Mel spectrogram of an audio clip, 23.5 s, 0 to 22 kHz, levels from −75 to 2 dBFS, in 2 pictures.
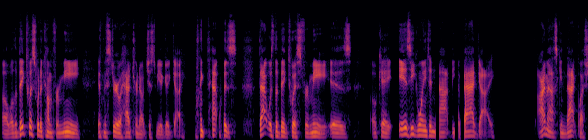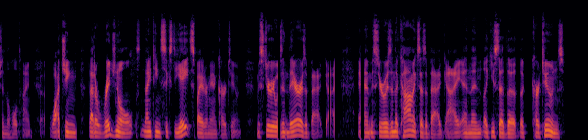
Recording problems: choppy; very; at 8.5 s, at 12 s and from 17 to 19 s; 13% of the speech affected

